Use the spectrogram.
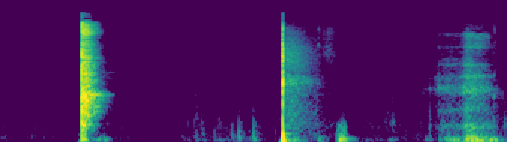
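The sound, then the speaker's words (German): Two people clapping blind, with eyes closed: two sharp, separate hand claps about a second and a half apart, each loud and crisp, followed by a few faint soft taps and a brief rustling burst at the end. “also wir müssen zuerst klatschen. Blind klatschen ist...”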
